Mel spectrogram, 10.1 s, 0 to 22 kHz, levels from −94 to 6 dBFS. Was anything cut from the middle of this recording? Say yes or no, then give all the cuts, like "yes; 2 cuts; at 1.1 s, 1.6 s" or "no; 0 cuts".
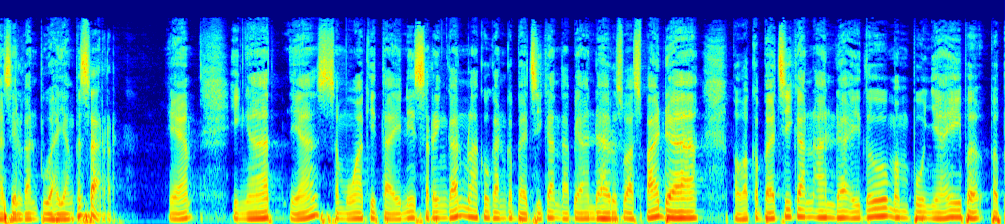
no; 0 cuts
